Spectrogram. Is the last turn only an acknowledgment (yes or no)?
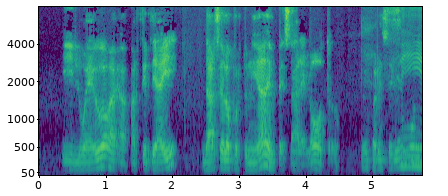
no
